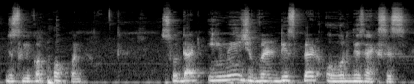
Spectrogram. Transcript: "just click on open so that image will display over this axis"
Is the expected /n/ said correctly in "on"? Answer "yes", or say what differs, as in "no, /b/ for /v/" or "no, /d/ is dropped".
no, /l/ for /n/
